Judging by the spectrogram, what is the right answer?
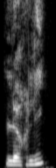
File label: "leur lit", French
